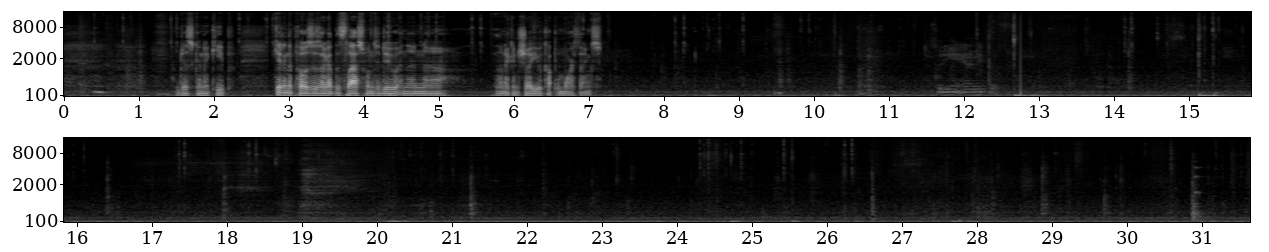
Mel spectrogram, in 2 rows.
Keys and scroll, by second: 3.9-4.8 typing, 9.4-10.2 typing, 14.7-15.6 typing, 20.0 g, 22.3-23.0 typing, 27.5 typing.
